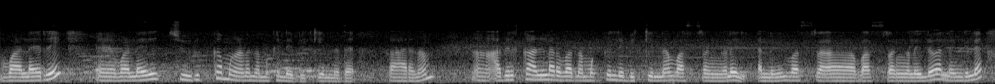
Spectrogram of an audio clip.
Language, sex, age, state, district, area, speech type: Malayalam, female, 30-45, Kerala, Alappuzha, urban, spontaneous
